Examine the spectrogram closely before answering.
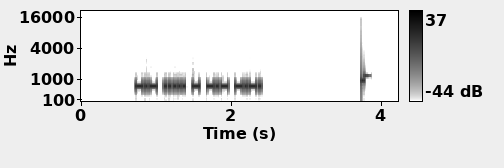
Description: Morse code, heard as a keyed tone, about 36 wpm, 700 Hz. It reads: K5TKC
